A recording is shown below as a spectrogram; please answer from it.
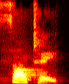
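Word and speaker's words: sauté: word has a french orgy and the correct pronunciation is saute saute the onion in coconut oil until the onion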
